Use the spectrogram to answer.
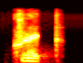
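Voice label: "crick", Indian English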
